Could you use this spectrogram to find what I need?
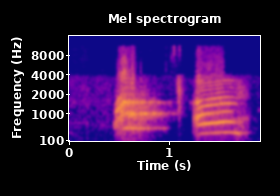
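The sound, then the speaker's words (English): A beagle barks twice, each bark a drawn-out, tonal bay lasting around half a second, loud and clear with a short pause between them. “That's my dog barking, by the way. I hope you heard that. I have a beagle.”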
